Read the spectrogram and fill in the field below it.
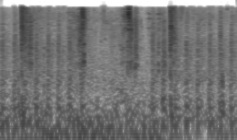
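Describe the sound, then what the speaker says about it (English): Rapid bursts of machine gun fire in the WWI shooter Screaming Steel on the Somme map, a dense crackling fusillade with several sharp louder shots standing out, steady and continuous with no voices. "It's a bloody machine gun!"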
